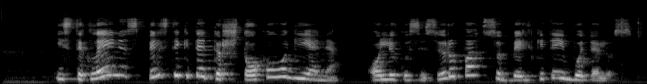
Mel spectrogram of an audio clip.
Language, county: Lithuanian, Kaunas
